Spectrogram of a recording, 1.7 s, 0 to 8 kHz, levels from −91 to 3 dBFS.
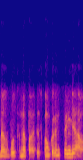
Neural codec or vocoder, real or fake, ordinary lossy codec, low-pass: none; real; AAC, 48 kbps; 7.2 kHz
